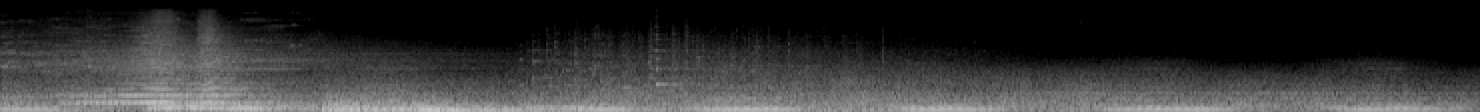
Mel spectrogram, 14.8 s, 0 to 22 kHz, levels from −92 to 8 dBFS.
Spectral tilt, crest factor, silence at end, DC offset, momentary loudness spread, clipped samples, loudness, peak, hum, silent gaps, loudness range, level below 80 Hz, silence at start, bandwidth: -8 dB/octave; 16 dB; 0 s; under 0.1%; 15 LU; under 0.1%; -31 LUFS; -12 dBFS; none; none; 9 LU; -34 dBFS; 0 s; 9.2 kHz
